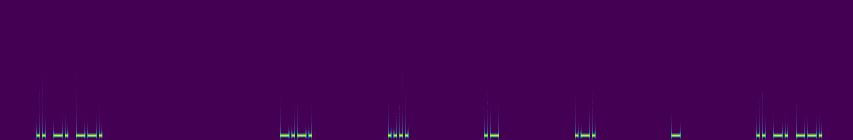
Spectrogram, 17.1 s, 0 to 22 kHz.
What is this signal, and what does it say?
Morse code, heard as a keyed tone, about 21 wpm, spaced as for 8 wpm, 800 Hz. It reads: ING CHARTING
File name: Special INGs-mp3s / Special INGs-mp3s / VerySlowToFaster Ing @20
